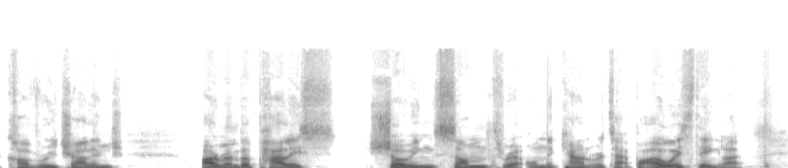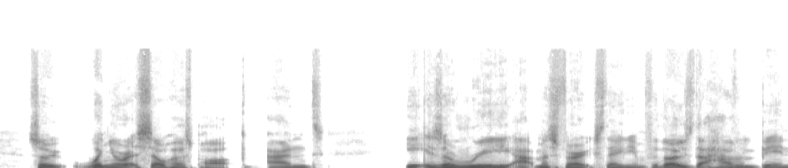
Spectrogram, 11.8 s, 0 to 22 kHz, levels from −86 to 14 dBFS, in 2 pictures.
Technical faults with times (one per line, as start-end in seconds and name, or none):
4.11 audio missing between chunks
9.09 audio missing between chunks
